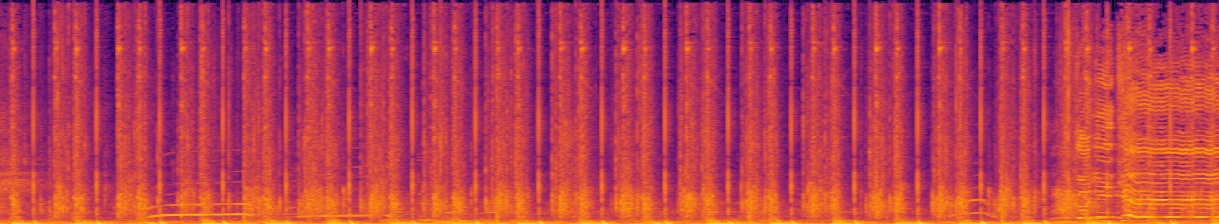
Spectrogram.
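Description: Live electronic-and-folk band music with a steady, driving beat and heavy bass, with hand claps keeping time along with it. A woman's singing voice comes in about a second before the end.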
